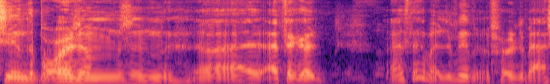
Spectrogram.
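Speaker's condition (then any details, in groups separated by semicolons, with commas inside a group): Tongue cancer surgery, tongue graft; glossectomy, tongue cancer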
